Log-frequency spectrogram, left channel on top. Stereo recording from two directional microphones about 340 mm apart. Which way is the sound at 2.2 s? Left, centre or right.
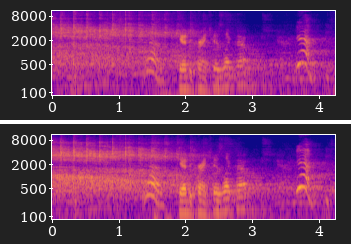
Right.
